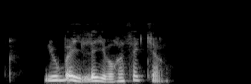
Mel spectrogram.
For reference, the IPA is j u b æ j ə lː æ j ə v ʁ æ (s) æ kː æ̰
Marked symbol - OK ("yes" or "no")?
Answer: no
